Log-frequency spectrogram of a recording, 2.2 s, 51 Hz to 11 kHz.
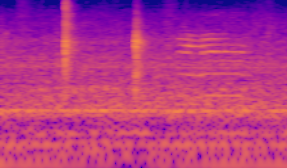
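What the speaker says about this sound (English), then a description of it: "If you're hearing weird noises in the background, that's my cat." A cat meows faintly behind a steady background hum of Mass Effect 1 game audio, two short chirps followed by a longer drawn-out meow, distant and quiet.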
